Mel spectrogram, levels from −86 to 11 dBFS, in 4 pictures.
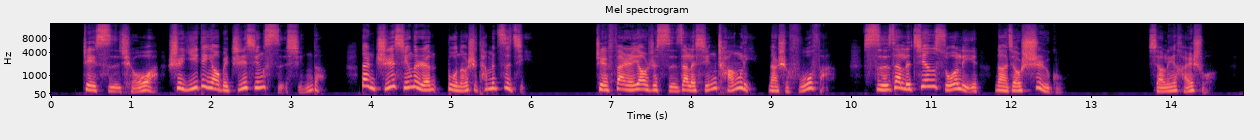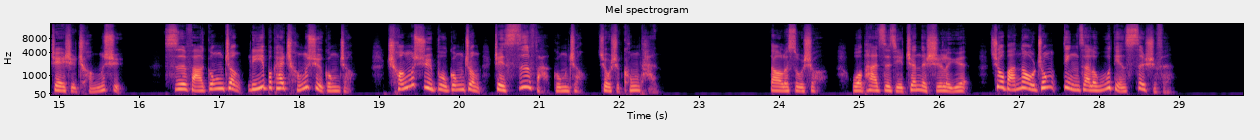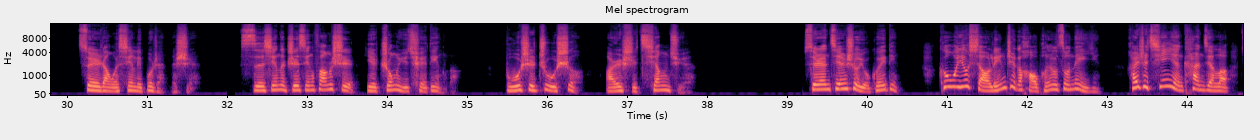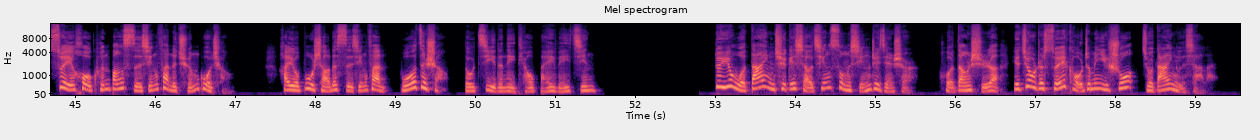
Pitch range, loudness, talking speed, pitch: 150-235 Hz, -16 LUFS, 230 characters per minute, 180 Hz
